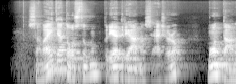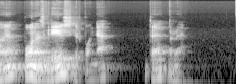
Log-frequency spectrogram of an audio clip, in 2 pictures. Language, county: Lithuanian, Vilnius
